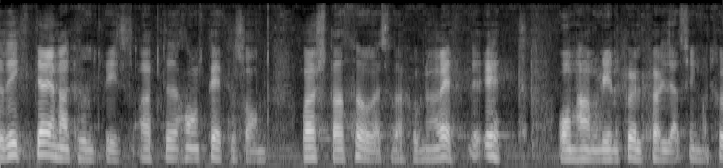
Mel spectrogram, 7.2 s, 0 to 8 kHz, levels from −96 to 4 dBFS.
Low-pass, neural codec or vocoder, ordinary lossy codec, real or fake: 7.2 kHz; codec, 44.1 kHz, 3.4 kbps, Pupu-Codec; none; fake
